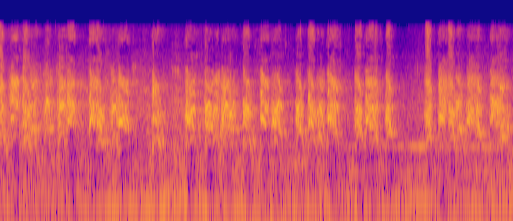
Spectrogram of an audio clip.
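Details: Barking from Australian Shepherds, a dense string of sharp, overlapping barks with occasional higher yips, pausing briefly near the middle before resuming fast, a constant low hum underneath.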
